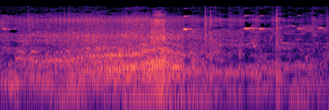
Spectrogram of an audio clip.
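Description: Distant outdoor voices of people talking and calling, swelling to their loudest about three seconds in and then fading, with a few short high bird chirps.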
